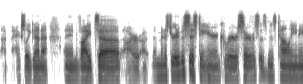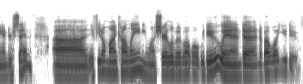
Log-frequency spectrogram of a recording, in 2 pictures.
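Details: Adult male speaker; Ordinary speech.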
